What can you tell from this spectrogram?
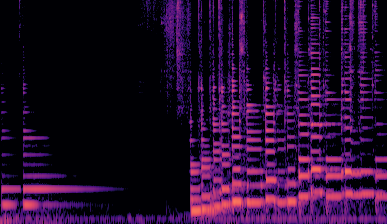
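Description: A sustained instrument tone rings out and slowly decays, then a run of melodic notes plays loudly with long, washy reverb tails blurring each note into the next.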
